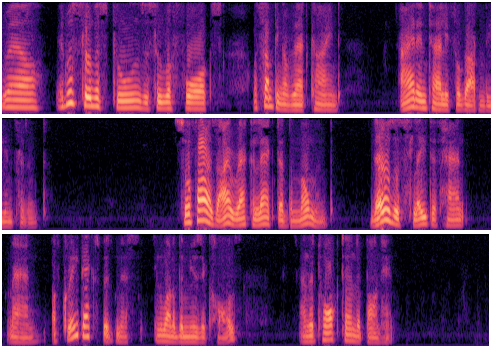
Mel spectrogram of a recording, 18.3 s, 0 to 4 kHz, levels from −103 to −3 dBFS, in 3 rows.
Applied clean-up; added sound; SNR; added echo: none; none; none; none.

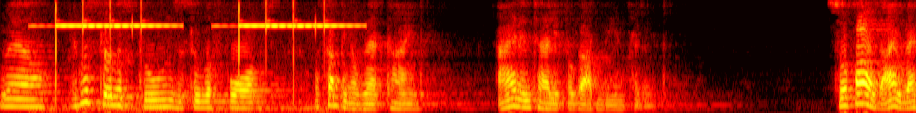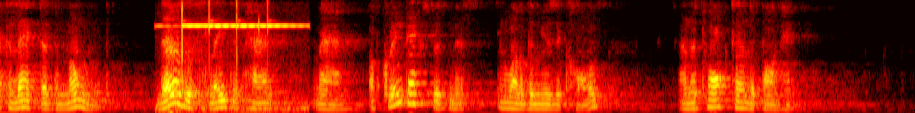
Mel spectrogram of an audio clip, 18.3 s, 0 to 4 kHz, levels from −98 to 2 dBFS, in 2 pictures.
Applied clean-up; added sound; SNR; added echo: none; Glass / Bell; -5 dB; reverberation time 2.3 s.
